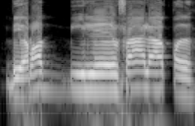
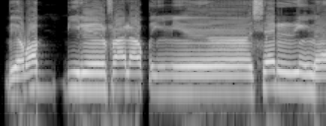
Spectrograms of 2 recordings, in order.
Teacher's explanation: الفلق میں اب کاف پر آپ نے قلقلہ کرنا ہے جب آپ اس پر وقف کریں گے، لیکن جب آپ اس پر وقف نہیں کریں گے تو پھر آپ نے قلقلہ نہیں کرنا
